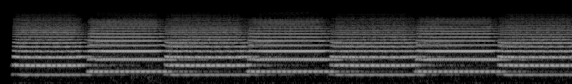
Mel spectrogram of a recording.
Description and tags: fire service hooter
A hooter form am fire service, recorder in berlin, germany
berlin, fire, from, germany, recorded, service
